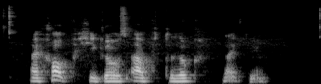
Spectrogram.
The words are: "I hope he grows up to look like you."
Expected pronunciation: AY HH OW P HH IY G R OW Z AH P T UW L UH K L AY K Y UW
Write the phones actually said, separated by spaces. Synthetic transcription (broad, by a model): AY HH OW P HH IY G OW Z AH P T UW L UH K L AY K Y UW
